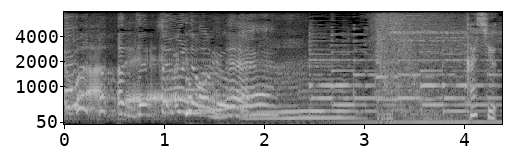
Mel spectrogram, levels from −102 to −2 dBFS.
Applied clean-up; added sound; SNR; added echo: none; Bowed string instrument; 10 dB; none.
